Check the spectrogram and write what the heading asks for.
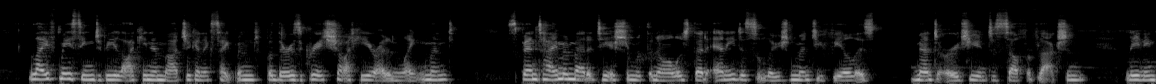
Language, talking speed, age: English, 200 wpm, 20-39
